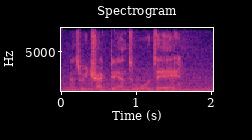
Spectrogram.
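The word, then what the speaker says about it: Ayr: we track down towards air air spelt with a y if it was spelt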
